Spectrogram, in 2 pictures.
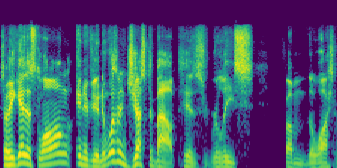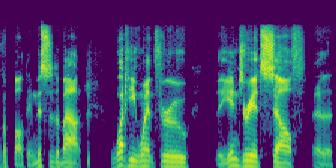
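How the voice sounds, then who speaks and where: A man hosting a sports talk show, speaking conversationally and haltingly as he comments and reads out quotes. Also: mid-range voice, dry recording, clean studio sound.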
